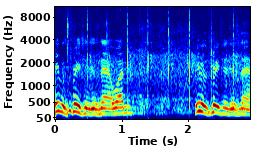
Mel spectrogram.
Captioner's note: audience applauds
